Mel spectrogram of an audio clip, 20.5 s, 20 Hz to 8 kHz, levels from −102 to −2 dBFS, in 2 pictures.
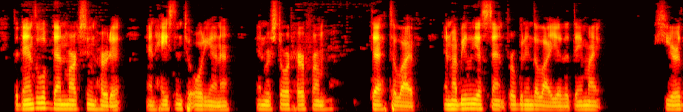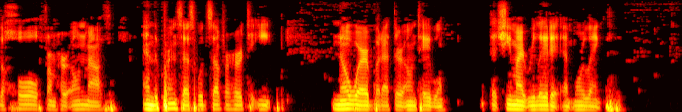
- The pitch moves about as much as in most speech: No, narrow, 1.9 semitones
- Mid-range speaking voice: No, low, 110 Hz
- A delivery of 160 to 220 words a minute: Yes, average, 165 wpm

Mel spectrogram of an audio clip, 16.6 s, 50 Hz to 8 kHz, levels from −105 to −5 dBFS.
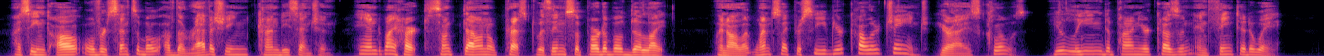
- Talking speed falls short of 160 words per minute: Yes, average, 140 wpm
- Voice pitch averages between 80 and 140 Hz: No, medium, 150 Hz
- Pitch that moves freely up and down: No, average, 4.1 semitones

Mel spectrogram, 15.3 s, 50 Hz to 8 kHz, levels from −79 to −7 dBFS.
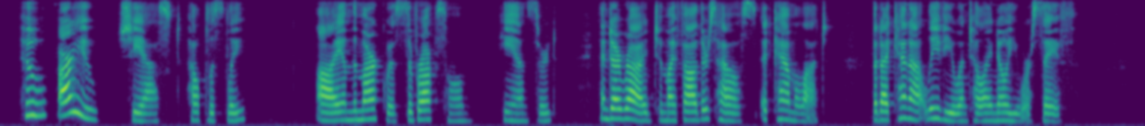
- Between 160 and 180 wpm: No, slow, 135 wpm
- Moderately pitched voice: No, high, 195 Hz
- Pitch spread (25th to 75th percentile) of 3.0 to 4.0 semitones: Yes, average, 3.3 semitones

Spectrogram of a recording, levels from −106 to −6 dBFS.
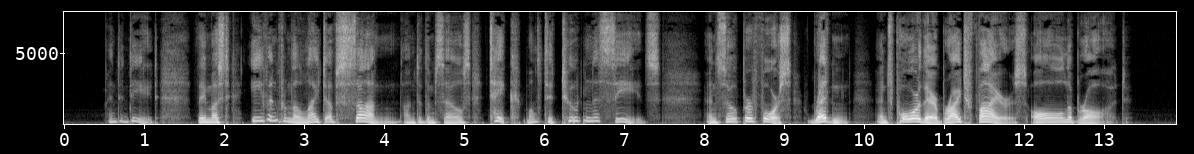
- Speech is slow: Yes, slow, 110 wpm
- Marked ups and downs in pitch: Yes, wide, 6.9 semitones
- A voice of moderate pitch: Yes, medium, 160 Hz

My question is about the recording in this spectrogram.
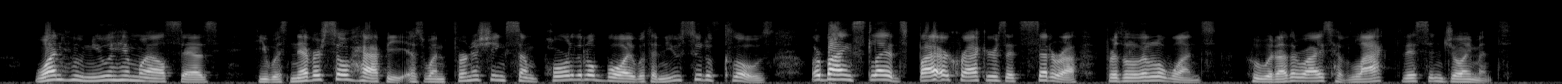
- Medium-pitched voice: Yes, medium, 165 Hz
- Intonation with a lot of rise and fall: Yes, wide, 6.9 semitones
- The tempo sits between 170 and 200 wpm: No, average, 155 wpm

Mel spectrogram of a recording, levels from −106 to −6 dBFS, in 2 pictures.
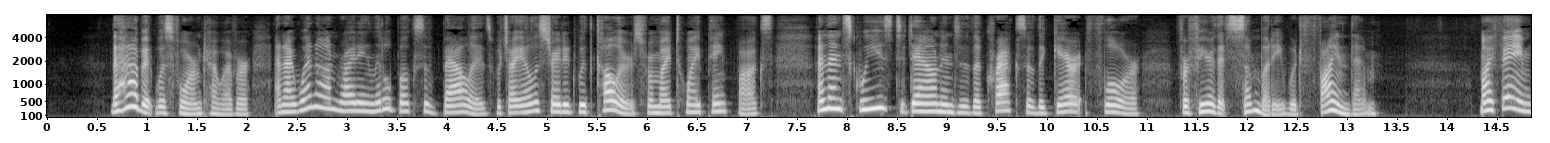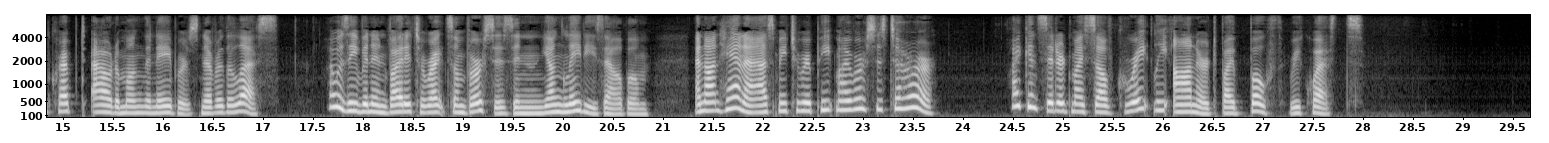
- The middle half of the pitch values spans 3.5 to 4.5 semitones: No, wide, 5.4 semitones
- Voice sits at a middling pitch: No, high, 205 Hz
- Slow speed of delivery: No, average, 160 wpm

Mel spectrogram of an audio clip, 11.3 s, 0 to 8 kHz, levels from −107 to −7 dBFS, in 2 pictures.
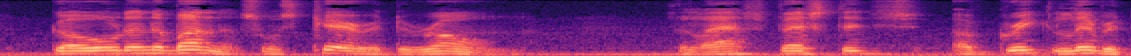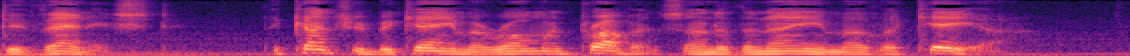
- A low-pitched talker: Yes, low, 130 Hz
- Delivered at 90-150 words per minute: Yes, slow, 135 wpm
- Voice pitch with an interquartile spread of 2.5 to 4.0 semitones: Yes, average, 3.2 semitones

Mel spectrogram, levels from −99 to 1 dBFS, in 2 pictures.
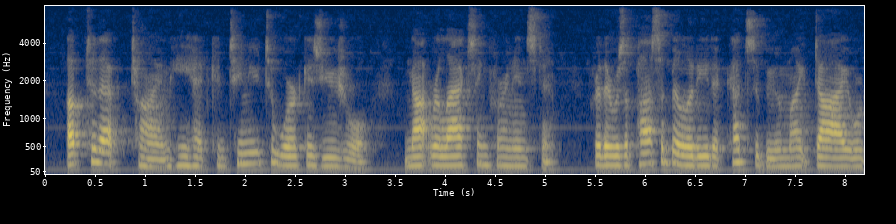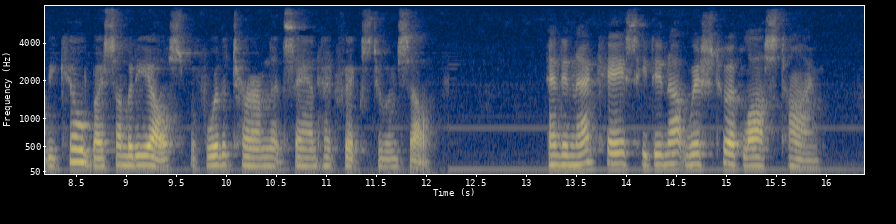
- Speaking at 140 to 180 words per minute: No, average, 190 wpm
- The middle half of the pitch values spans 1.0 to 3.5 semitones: Yes, average, 2.8 semitones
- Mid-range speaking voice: Yes, medium, 165 Hz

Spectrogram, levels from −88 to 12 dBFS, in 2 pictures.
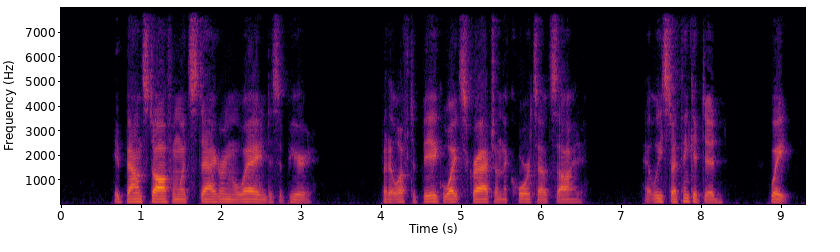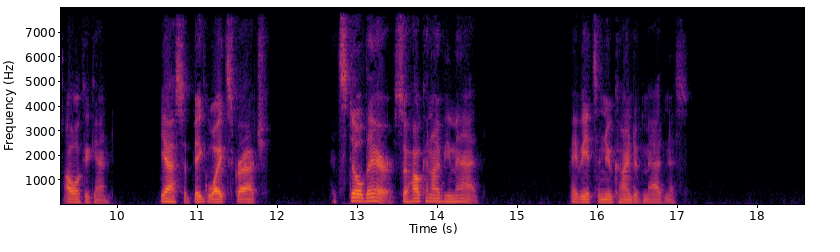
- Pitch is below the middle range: Yes, low, 110 Hz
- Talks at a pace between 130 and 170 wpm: Yes, average, 165 wpm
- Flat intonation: Yes, narrow, 2.3 semitones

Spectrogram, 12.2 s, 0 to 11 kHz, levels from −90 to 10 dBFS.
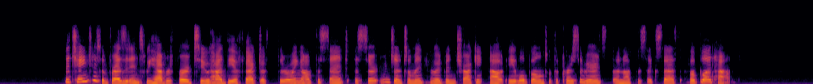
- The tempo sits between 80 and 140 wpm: No, average, 175 wpm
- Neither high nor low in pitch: No, high, 235 Hz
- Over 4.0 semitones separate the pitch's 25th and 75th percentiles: No, average, 3.0 semitones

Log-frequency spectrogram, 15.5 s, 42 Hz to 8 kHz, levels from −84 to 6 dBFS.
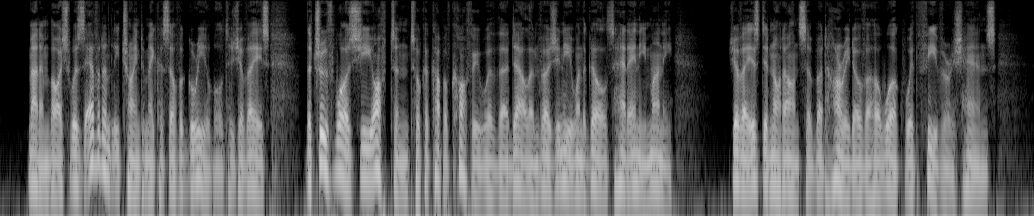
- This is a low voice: Yes, very low, 80 Hz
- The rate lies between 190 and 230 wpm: No, average, 165 wpm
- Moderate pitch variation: Yes, average, 3.6 semitones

